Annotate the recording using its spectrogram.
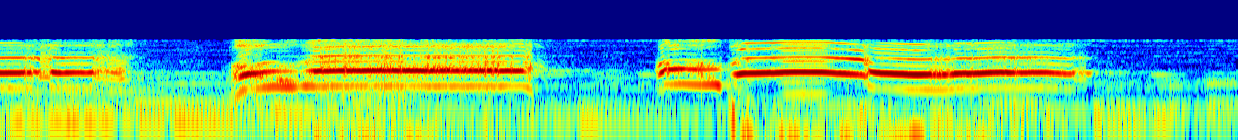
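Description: A man's voice through the church sound system, holding long wordless sung cries, three in a row, the last dipping in pitch partway through, over a steady low keyboard accompaniment.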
